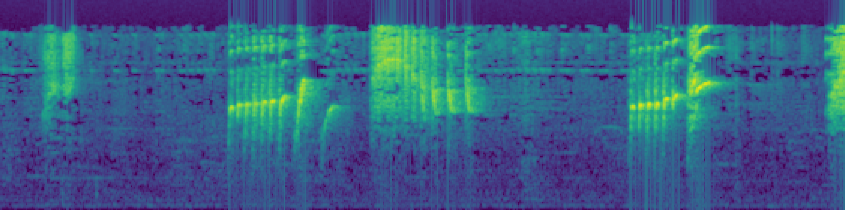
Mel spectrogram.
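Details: Greater green leafbird (Chloropsis sonnerati) song: bright, rapid bursts of chattering whistles and sweeping notes, four phrases in seven seconds, with quiet pauses between them.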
